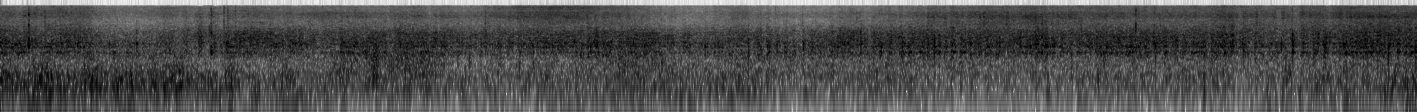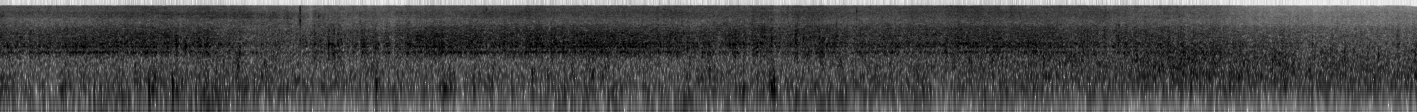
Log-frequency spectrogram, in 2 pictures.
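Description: Steady rushing noise of wind on the microphone mixed with ski edges scraping over hard-packed snow as a slalom skier turns through the gates. From about a third of the way in, a faint steady high tone sits underneath.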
